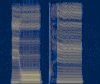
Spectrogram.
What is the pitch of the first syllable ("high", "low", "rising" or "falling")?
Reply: low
